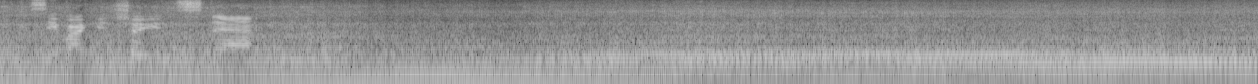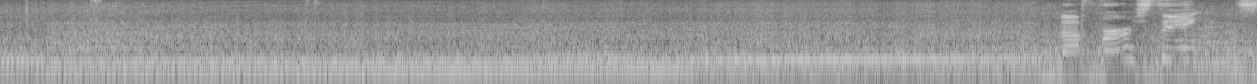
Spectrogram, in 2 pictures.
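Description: A first-generation pickup truck engine revs and accelerates up through rising gears, loud and close, with a brief shift dip midway and a clunk near the end.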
